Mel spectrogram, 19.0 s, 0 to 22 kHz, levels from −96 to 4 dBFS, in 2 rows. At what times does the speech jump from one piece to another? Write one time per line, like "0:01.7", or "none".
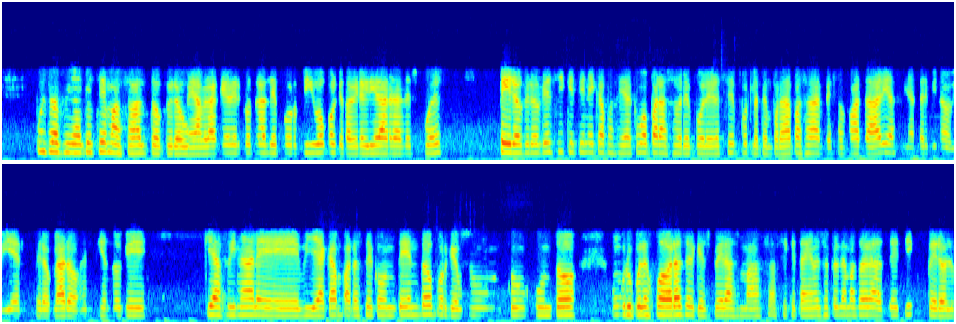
0:01.9
0:14.1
